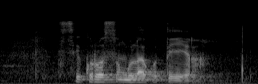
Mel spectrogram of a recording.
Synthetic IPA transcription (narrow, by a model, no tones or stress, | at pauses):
sikuɾɔsuŋɡulakutiːɾ̤a̰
